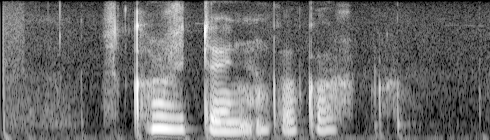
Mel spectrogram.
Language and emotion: Russian, sad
